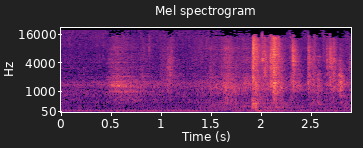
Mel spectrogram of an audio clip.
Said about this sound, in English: I am, but I need to open the door because it's hot. Okay.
